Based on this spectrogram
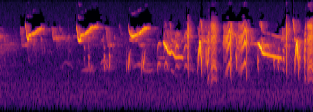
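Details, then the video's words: A marsh warbler (Acrocephalus palustris) in fast, varied song, with high whistled slurs and rising notes giving way to dense chattering bursts: a run of short phrases borrowed from other birds, possibly including African species heard in its wintering range. "A marsh warbler (Acrocephalus palustris) imitating other birds"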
